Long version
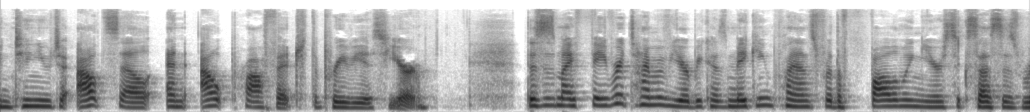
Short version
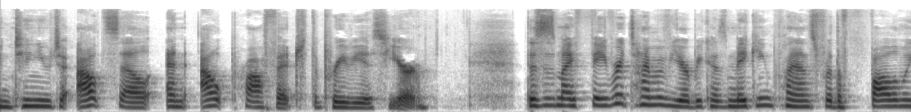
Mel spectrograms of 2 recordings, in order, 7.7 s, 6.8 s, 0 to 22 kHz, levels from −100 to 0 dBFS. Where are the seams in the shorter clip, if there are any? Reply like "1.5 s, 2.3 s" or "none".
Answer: none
